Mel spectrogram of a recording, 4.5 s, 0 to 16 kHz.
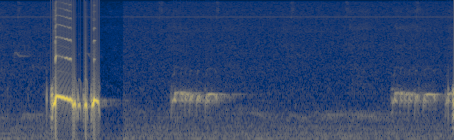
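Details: Local Indonesian zebra dove, recorded 16/11/25 singing a ngayer kerot nutut lure song: a sharp loud double coo, then soft rolling trills that start the next phrase.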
